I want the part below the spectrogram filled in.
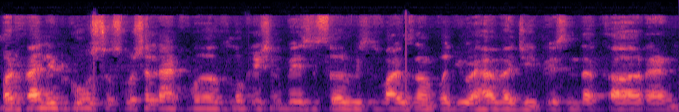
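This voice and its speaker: A man's very fast, somewhat breathy delivery in a monotone, flat intonation. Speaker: computer science lecturer. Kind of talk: lecture. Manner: hesitant, many fillers.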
